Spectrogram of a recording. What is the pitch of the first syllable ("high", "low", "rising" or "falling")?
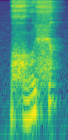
rising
